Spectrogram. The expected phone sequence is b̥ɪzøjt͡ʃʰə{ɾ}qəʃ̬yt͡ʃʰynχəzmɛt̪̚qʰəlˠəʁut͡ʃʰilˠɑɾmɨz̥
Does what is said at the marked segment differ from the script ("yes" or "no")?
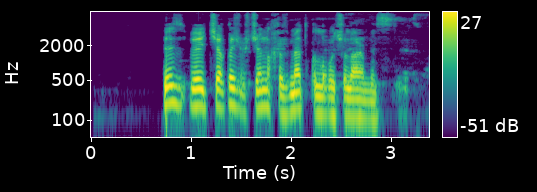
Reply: yes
